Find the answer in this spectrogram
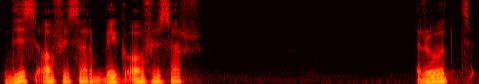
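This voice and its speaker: In an interview, a Coptic priest in his eighties recounts his life in the priesthood, pausing often and repeating words. A native Arabic speaker with an Egyptian accent, he has a mid-range voice with a dark tone.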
